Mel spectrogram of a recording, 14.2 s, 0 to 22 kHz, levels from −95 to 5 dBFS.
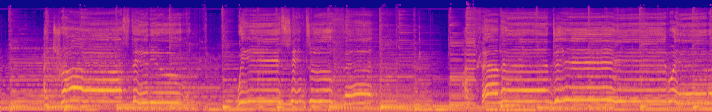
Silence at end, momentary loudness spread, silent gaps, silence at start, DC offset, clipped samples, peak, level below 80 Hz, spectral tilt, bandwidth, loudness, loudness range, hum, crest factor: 0 s; 7 LU; none; 0 s; under 0.1%; under 0.1%; -2 dBFS; -44 dBFS; -5.5 dB/octave; 18 kHz; -18 LUFS; 3 LU; none; 14 dB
